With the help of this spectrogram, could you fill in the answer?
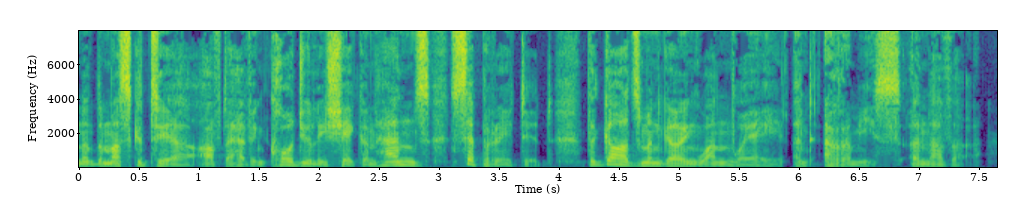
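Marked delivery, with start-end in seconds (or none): none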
